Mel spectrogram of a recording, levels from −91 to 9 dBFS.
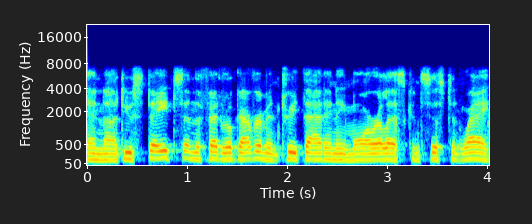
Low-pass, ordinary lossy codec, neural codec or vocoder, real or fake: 7.2 kHz; Opus, 32 kbps; none; real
